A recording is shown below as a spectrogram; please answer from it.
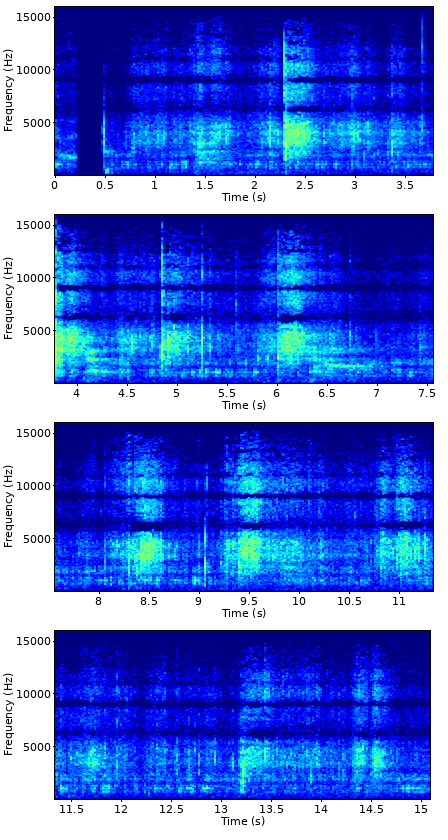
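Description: Steel knife blade carving into a dry branch, a series of short scraping strokes coming irregularly, about one every second or so.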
